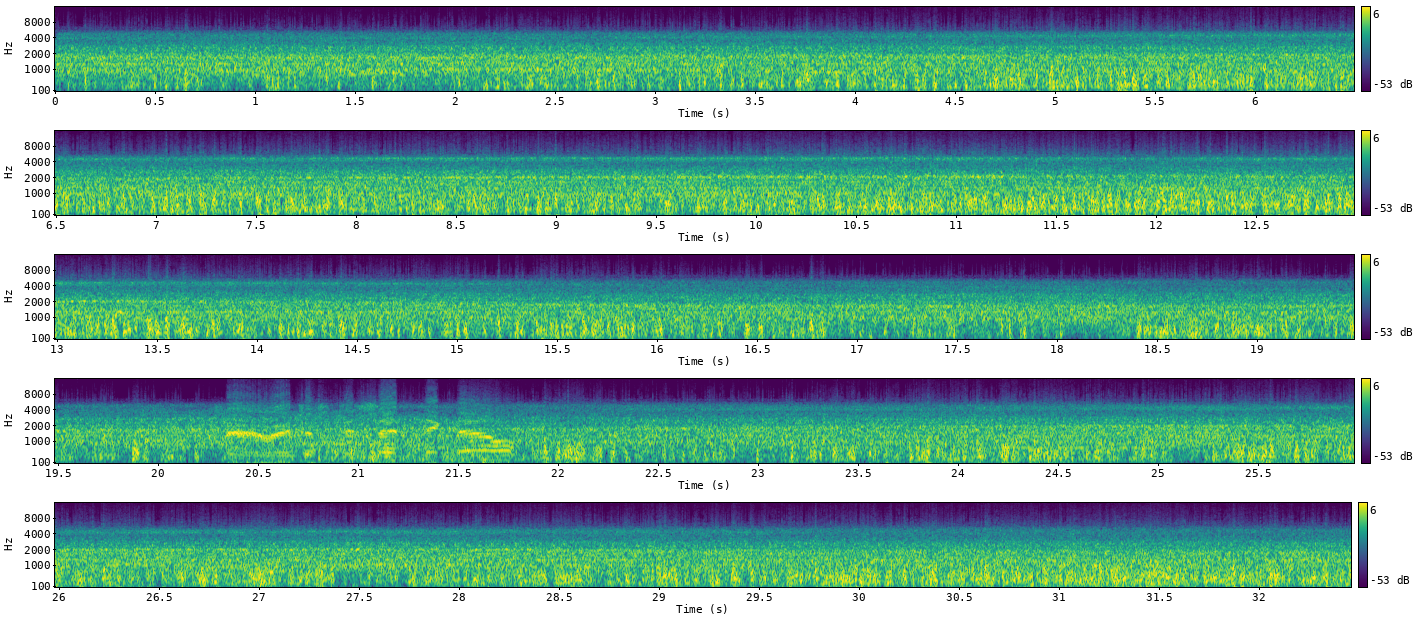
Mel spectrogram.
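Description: Steady, loud rush of wind mixed with the drone of a biplane's engine in flight, heard from a camera on the wing. A brief crackle comes about twenty seconds in.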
